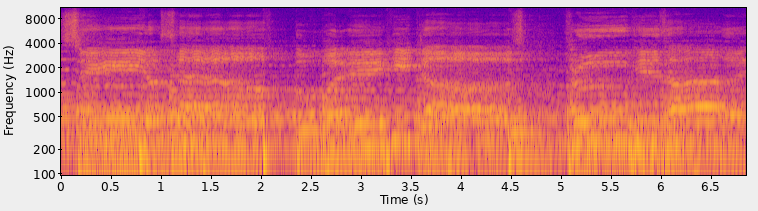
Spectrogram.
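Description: A Christian song: a singer holds long notes with heavy vibrato over instrumental accompaniment.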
